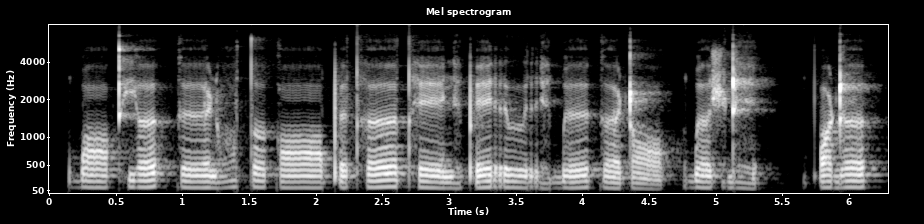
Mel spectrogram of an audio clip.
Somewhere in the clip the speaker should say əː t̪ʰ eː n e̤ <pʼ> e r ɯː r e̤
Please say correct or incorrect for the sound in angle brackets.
correct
